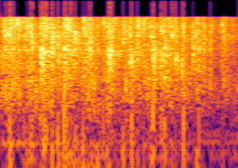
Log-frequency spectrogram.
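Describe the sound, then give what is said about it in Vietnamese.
A parish audience breaks into loud, sustained applause for the Lê Rô Maria choir, a dense crackle of many hands clapping at once with no voices standing out. “Chúng ta chúc mừng ca đoàn Lê Rô Maria và chào vỗ tay.”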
